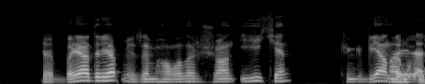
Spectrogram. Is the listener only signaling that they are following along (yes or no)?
yes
